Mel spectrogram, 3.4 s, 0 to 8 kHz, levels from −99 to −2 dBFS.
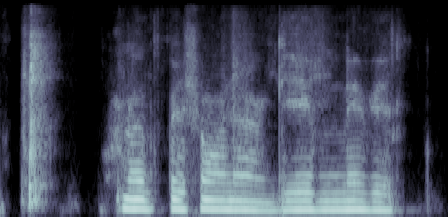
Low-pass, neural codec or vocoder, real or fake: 7.2 kHz; codec, 16 kHz, 2 kbps, FunCodec, trained on Chinese and English, 25 frames a second; fake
